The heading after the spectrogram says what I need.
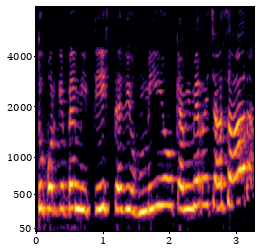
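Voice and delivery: imitating a tearful plea to God; plaintive mock crying, rising in pitch at the end; retold crying. Praying to God after being rejected, tearful retold crying. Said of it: "entonces me puse a llorar".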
